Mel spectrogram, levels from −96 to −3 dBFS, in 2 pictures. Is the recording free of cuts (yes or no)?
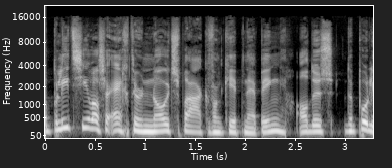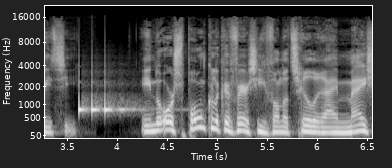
no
